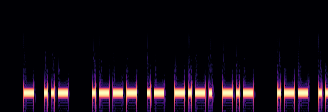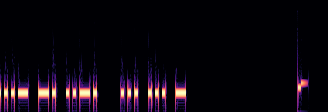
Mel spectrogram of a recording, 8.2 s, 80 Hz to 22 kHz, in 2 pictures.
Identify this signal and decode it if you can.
Morse code, heard as a keyed tone, about 28 wpm, 700 Hz. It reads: TU JACK W4NF SST
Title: K1USN SST QSO Practice - 28wpm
